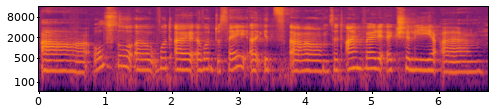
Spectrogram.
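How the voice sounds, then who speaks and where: A middle-aged woman from Ukraine, speaking halting with many hesitations as a research fellow at a workshop. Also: a little high, steady tone, pushed and bright. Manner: halting non-native English, frequent hesitations. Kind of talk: workshop panel talk. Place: conference hall. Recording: reverberant hall, faint background noise.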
